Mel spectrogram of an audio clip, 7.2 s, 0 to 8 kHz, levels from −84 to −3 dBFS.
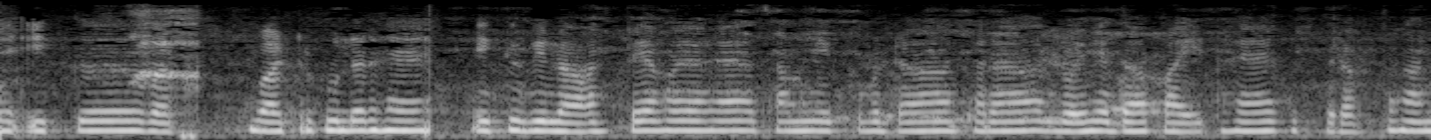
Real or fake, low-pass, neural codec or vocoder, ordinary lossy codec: fake; 7.2 kHz; codec, 16 kHz, 16 kbps, FreqCodec, smaller model; MP3, 32 kbps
